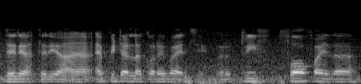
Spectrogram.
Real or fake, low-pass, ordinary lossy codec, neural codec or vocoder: real; 5.4 kHz; none; none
